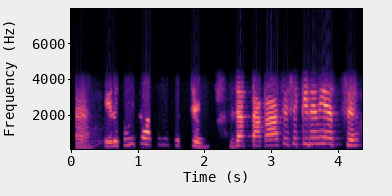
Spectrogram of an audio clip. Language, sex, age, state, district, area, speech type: Bengali, female, 45-60, West Bengal, Darjeeling, urban, conversation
